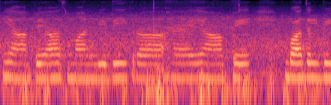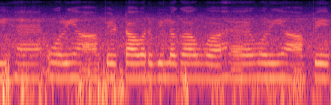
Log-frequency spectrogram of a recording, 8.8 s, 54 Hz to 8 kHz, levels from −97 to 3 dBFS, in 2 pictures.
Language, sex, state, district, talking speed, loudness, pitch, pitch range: Hindi, female, Haryana, Jhajjar, 165 wpm, -19 LUFS, 195 Hz, 190-200 Hz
